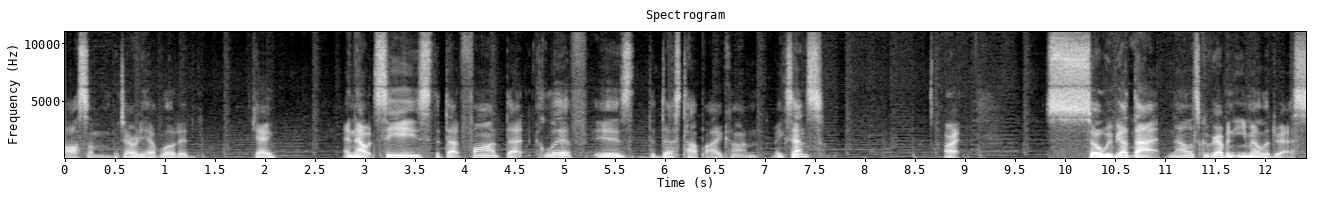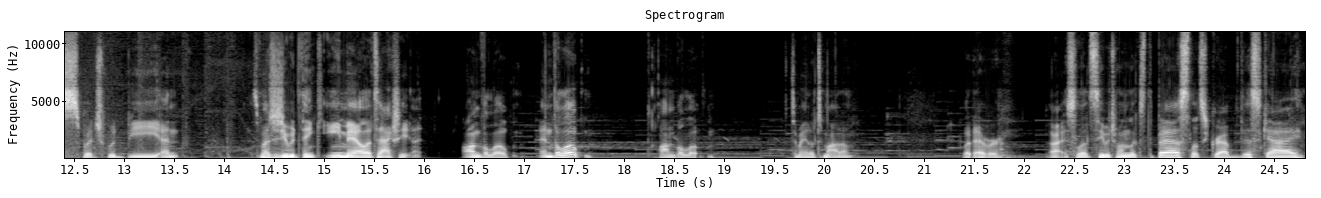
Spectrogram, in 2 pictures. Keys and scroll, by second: 0.0-0.4 typing, 15.6-17.2 typing, 18.8-19.6 typing.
